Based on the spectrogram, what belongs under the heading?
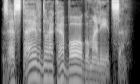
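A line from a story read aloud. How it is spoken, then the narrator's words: Grumbling. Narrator (Russian): проворчал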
